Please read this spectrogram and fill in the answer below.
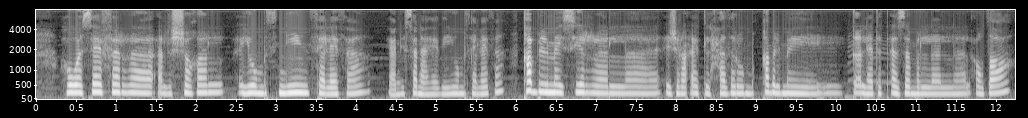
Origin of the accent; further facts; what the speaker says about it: Tunisia; now in Dubai, United Arab Emirates; أنا تونسية ومتزوجة كويتي، عايشة في دبي تقريبا صار لي هذا الشهر صار لي 10 سنوات.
